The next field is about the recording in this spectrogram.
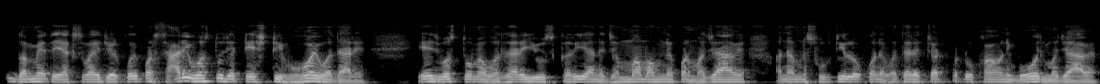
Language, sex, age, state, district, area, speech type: Gujarati, male, 30-45, Gujarat, Surat, urban, spontaneous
